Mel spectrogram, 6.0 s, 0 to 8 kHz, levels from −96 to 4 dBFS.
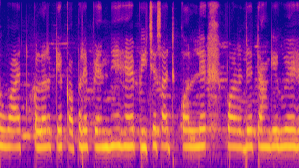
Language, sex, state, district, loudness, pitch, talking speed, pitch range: Hindi, female, Jharkhand, Palamu, -12 LUFS, 270 Hz, 130 wpm, 260-275 Hz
